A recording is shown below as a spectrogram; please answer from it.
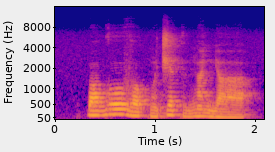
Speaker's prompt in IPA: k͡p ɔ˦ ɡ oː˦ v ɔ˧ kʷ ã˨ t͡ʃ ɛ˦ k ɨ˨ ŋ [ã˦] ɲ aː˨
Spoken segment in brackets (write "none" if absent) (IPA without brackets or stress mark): ã˧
